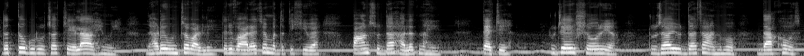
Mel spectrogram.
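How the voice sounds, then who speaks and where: A woman's voice: mid-range voice, steady tone, measured pace, music in the background, lightly acted. A woman reading as a bold, defiant male sage. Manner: firm, challenging. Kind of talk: devotional scripture reading.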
